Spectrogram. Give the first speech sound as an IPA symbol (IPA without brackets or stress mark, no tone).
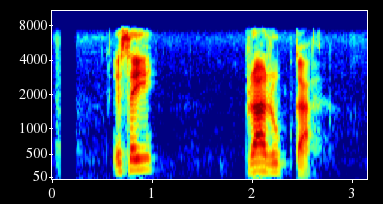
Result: e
